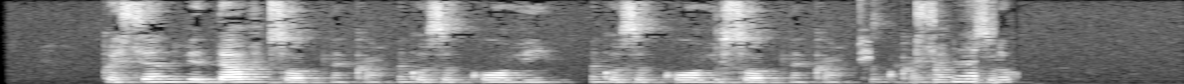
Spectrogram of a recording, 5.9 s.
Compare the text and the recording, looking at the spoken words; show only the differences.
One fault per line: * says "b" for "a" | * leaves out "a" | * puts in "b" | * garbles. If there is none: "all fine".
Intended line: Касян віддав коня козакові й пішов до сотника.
* says "сотника" for "коня"
* says "козакові" for "пішов"
* garbles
